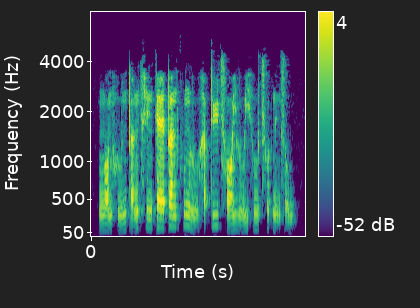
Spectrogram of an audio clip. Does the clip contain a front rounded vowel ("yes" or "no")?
yes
